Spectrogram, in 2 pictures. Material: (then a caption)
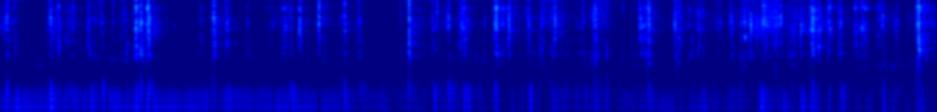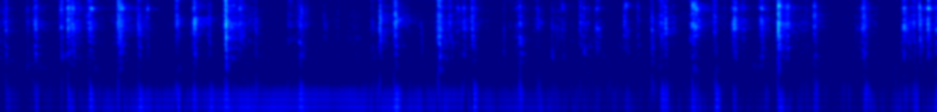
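Plastic. Fingertips type on the round keycaps of a colourful backlit plastic computer keyboard held diagonally. The result is a fast, steady run of short, bright clicks and taps with almost no ring, over a faint low hum.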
